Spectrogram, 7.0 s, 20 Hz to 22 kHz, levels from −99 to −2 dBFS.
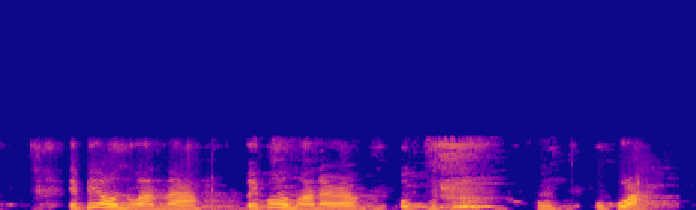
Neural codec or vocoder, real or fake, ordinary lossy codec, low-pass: none; real; Opus, 24 kbps; 7.2 kHz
